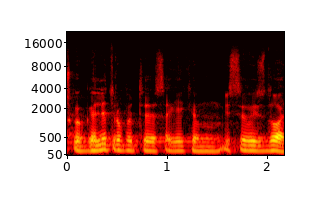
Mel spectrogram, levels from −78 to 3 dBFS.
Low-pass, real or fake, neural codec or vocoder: 19.8 kHz; real; none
